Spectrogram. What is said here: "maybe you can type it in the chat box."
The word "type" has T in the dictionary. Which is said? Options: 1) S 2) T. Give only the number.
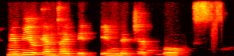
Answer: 1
